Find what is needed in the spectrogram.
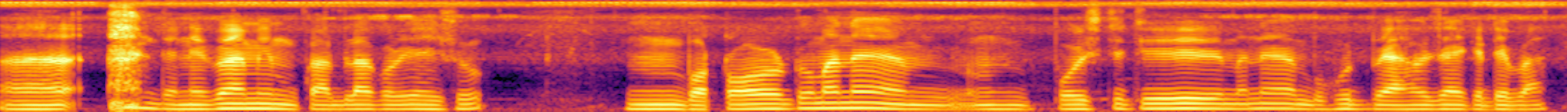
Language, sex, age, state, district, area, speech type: Assamese, male, 18-30, Assam, Lakhimpur, rural, spontaneous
